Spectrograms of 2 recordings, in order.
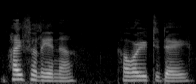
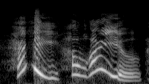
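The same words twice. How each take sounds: First: Flat, lifeless greeting with no energy; monotone. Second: Much higher and louder, slow bright greeting; excited. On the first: Teacher showing a student a monotone greeting. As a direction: say it dull and unvaried, like you don't care. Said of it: "So that's being monotone". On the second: Teacher demonstrating excitement to a student. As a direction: burst out with delight at seeing them. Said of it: "Showing excitement". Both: Shown as a demonstration.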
